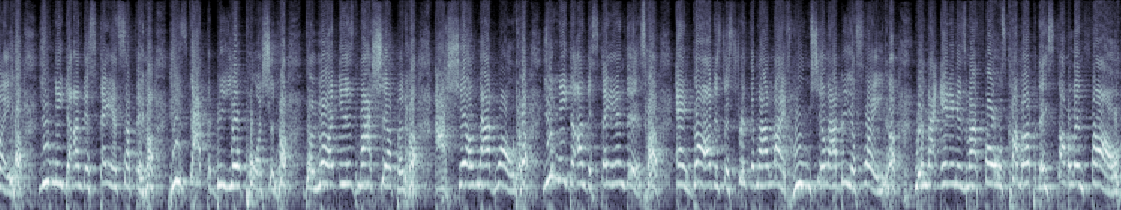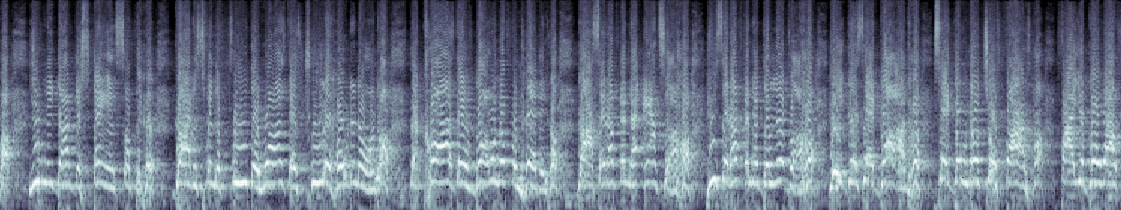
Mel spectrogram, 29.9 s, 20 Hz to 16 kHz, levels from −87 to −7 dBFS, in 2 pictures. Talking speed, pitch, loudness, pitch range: 190 wpm, 370 Hz, -15 LUFS, 345-390 Hz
